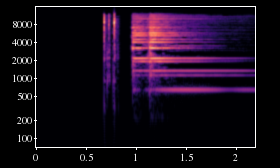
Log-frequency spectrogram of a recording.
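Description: Subscribe-button animation sound effect: a quick double click, then a bell ding about a second in that rings on and slowly fades.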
